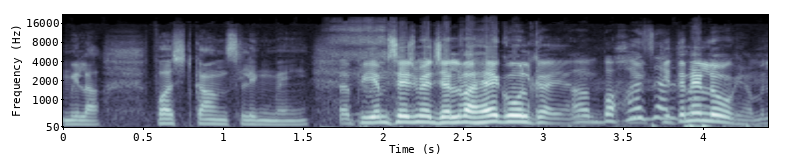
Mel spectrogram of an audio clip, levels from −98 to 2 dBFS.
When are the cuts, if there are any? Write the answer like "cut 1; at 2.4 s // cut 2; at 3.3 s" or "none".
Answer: cut 1; at 1.7 s

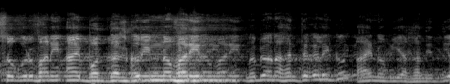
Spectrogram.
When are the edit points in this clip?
cut 1; at 2.4 s // cut 2; at 3.5 s

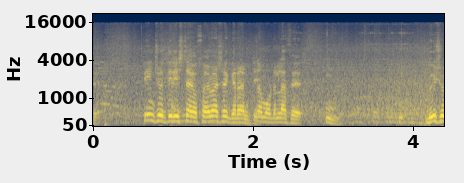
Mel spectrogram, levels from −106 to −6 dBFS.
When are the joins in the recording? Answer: cut 1; at 2.0 s

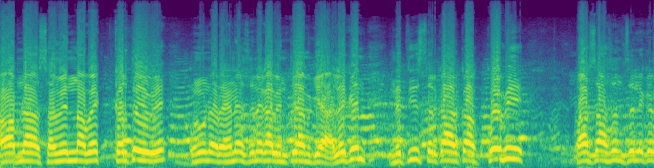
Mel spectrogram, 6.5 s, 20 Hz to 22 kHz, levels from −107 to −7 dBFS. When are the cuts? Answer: none

